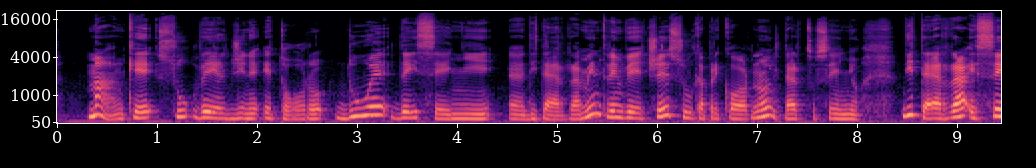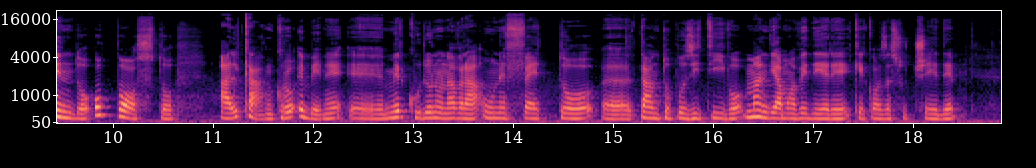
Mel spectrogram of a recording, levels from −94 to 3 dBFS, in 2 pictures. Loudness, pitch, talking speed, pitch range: -25 LUFS, 180 Hz, 135 wpm, 165-210 Hz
